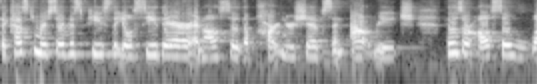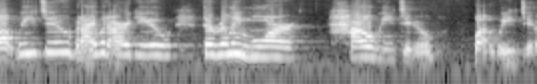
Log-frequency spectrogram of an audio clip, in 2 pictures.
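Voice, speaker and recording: Her intonation lively, a woman talks in a high register at a moderate speed. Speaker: county department head. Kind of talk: budget presentation. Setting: video call. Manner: formal.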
